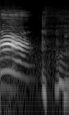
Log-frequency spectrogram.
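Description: A single seagull cry rings out fairly loud by the sea at Oostduinkerke, a bright, sliding call that fades downward, followed by a few soft, low murmurs.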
